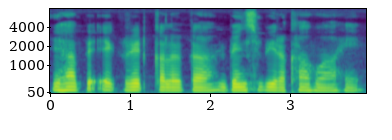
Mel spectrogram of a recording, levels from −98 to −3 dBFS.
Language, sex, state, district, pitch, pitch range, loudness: Hindi, male, Arunachal Pradesh, Lower Dibang Valley, 115 Hz, 110-120 Hz, -16 LUFS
